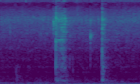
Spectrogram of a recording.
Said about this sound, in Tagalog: Kapag ipiprito muna natin ang carrots at patatas.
